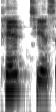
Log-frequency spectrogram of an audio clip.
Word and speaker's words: piteous: Whose misadventured piteous overthrows. I'm right. You just have to say piteous as a 2-syllable word. Piteous. And then it's 10.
